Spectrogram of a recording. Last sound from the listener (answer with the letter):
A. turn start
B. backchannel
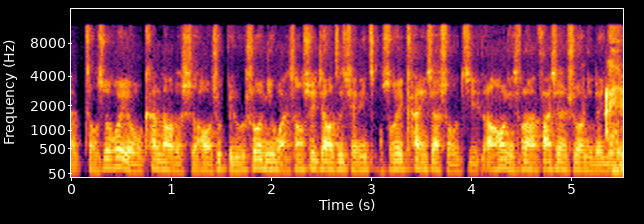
A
